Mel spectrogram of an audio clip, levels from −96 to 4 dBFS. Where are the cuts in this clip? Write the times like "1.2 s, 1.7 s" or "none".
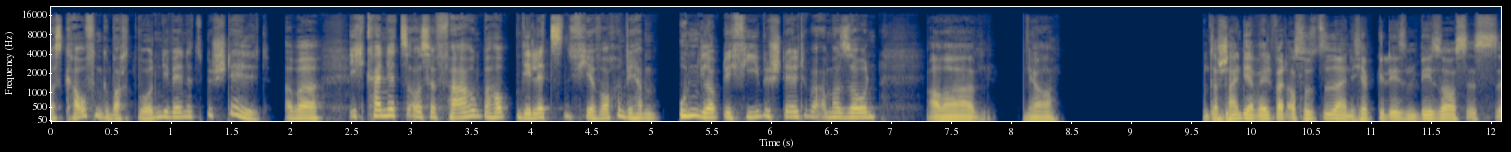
2.5 s, 7.3 s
